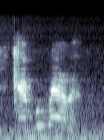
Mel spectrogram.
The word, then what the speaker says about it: capoeira: studied the martial art capoeira. I hope I'm pronouncing that right. – Capoeira.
